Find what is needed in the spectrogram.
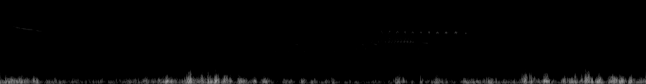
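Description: Wind rumbling unevenly on the microphone, with small birds calling: a few short downward chirps near the start and a quick trill about four seconds in.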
